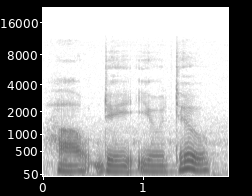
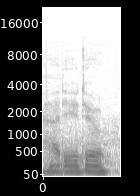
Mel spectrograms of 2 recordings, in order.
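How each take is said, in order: First: Do and you are said as separate full words. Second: Do and you merge into one weak syllable. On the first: "instead of saying how do you do" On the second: "we say how do you do"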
